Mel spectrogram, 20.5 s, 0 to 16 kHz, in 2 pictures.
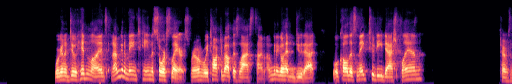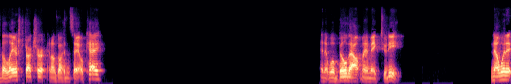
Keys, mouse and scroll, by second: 3.2 click, 7.8 click, 8.5-10.2 typing, 12.1 click, 15.6-17.2 drag, 18.7 F15.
